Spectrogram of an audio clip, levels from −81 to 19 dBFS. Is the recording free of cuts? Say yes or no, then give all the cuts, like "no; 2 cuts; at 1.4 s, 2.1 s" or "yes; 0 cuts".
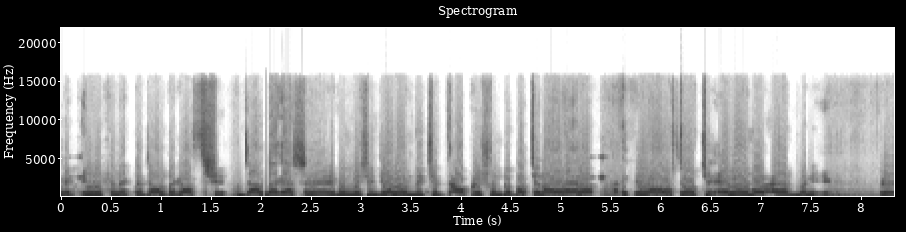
yes; 0 cuts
